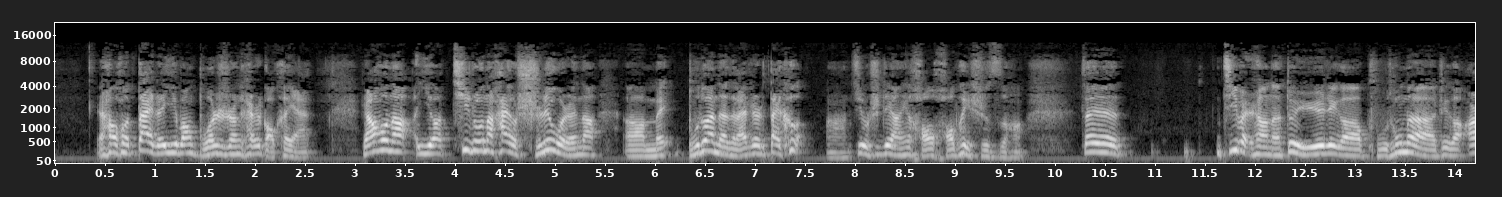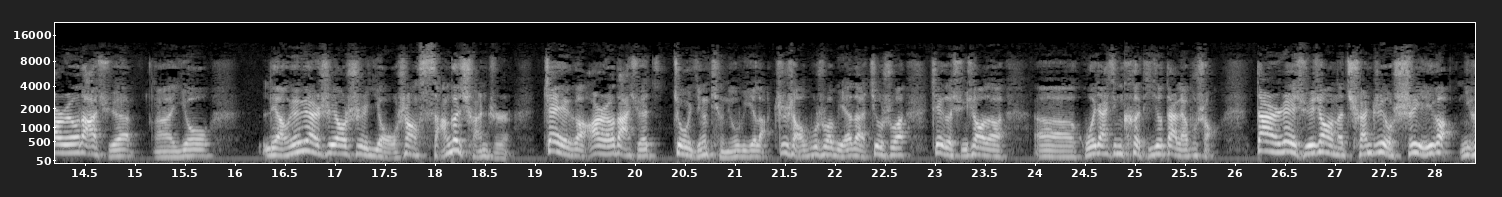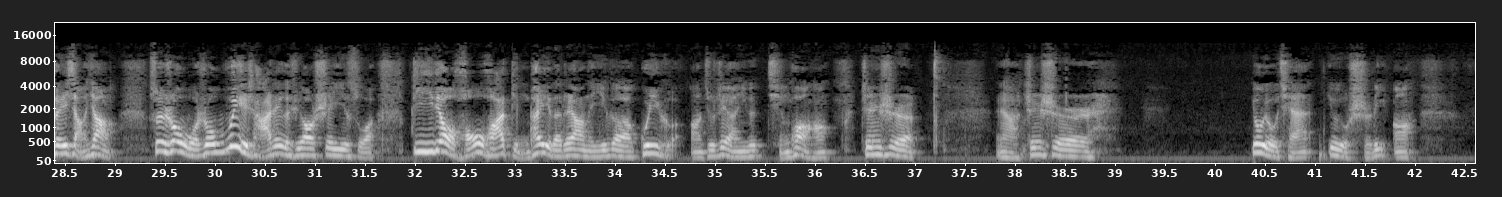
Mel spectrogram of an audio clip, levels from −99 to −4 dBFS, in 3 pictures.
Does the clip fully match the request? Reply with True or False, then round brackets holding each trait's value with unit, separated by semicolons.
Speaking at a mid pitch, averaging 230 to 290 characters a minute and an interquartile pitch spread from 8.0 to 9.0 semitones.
True (155 Hz; 270 characters per minute; 8.6 semitones)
